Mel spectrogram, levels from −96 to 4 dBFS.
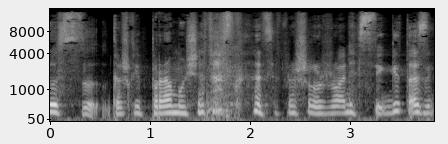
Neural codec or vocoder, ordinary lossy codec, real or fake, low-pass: vocoder, 44.1 kHz, 128 mel bands, Pupu-Vocoder; MP3, 64 kbps; fake; 14.4 kHz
